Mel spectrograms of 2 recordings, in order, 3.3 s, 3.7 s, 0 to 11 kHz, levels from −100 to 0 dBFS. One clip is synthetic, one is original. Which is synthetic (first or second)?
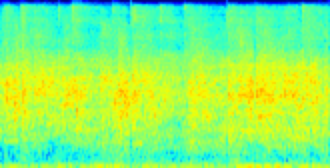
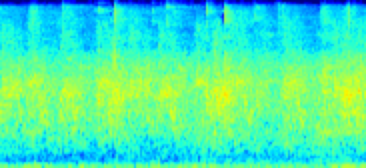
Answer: first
